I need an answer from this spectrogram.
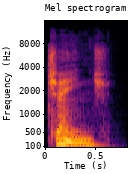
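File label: "change over", British English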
